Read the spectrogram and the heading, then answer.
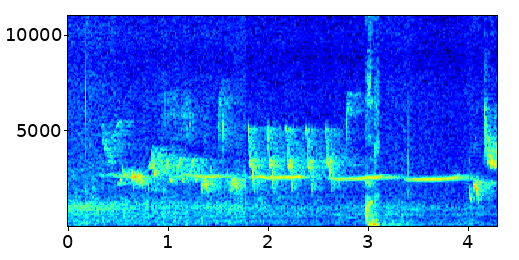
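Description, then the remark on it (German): A common nightingale sings, a rich run of rapid repeated notes and a long sustained whistle, with a brief sharp click partway through against soft outdoor background noise. “Und dann gibt es noch unsere Hausnachtigall.”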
